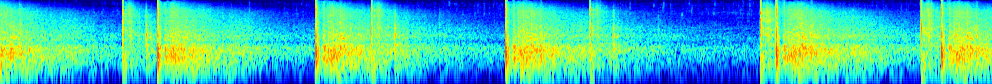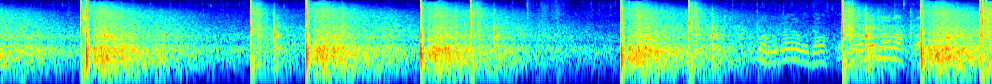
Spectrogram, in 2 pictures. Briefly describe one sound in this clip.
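Fireworks crackle and fizz after each burst.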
